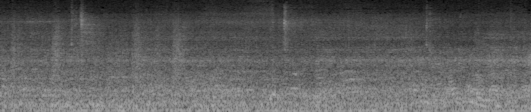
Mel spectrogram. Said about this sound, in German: Bitte einsteigen und die Türen schließen. Der Zug fährt ab.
